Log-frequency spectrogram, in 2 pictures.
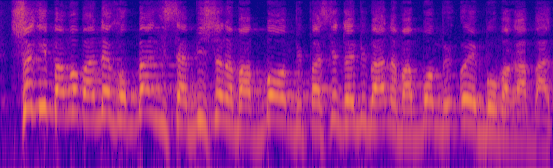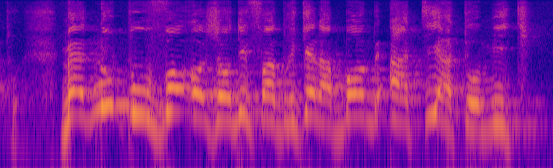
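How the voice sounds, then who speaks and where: A man giving a rousing political speech at a conference, impassioned and leading the crowd in call-and-response chants. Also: very high voice. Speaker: conference speaker.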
